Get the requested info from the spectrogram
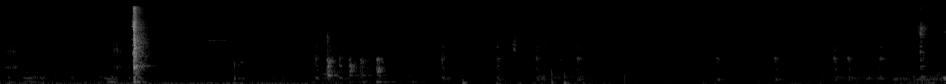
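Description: Handling clicks as an electric oven is plugged in and switched on, with one loud sharp click about a second and a half in, then a cluster of clicks and light knocks as a gas hob knob is turned off. Scattered faint ticks follow, and there is another click near the end.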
